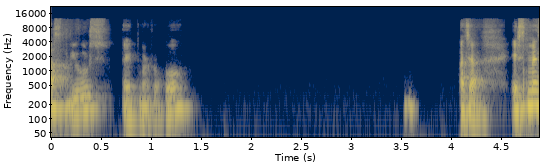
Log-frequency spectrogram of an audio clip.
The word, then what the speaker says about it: buttes: तो देखो, एक स्पेलिंग गलत कर दी मैंने इसकी, BUTTES है, ठीक है। मिसास होता है और ब्यूट्स होता है।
